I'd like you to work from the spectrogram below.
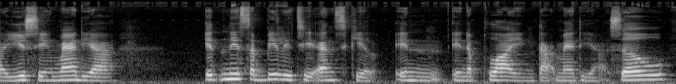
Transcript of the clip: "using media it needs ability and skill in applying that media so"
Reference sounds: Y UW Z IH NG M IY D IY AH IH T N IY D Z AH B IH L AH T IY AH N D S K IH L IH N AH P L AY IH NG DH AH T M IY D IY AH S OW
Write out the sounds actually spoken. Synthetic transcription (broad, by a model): Y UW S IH NG M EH D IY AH IH T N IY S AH B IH L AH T IY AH N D S K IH N IH N AH P L AY IH NG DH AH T M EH D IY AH S OW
